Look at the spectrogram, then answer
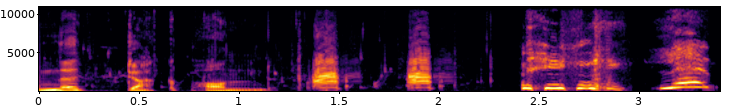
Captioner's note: quacking; giggles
